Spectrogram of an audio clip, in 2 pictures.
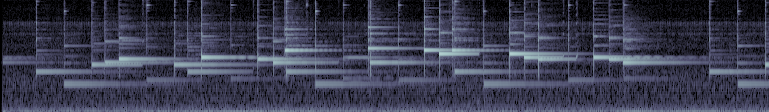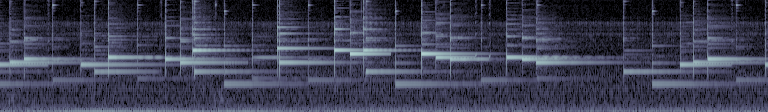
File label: music Box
